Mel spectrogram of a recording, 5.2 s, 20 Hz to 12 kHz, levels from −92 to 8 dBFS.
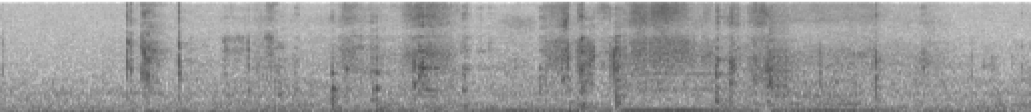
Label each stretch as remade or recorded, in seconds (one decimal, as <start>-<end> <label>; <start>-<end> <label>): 0.0-5.2 recorded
